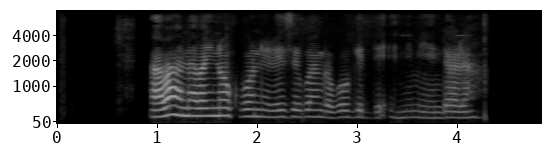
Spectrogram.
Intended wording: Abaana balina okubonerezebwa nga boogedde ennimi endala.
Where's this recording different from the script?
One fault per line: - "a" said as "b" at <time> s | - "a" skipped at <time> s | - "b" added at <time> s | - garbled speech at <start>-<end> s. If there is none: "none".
none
